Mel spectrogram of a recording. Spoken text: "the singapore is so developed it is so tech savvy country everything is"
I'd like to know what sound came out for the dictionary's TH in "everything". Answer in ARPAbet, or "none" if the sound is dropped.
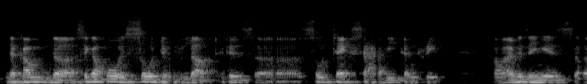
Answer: T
